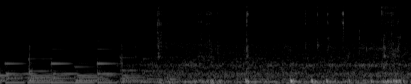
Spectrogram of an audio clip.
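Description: Background music ends about a second in, followed by small scrapes and clicks of hands working on a wooden planter.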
